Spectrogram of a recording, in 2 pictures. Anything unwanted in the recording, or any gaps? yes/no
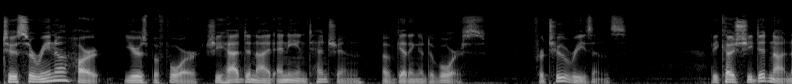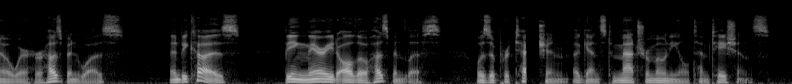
yes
